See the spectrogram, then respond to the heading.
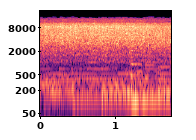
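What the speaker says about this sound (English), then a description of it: "I'm gonna dump it right in the pan." A tofu scramble with vegetables and spices hits a hot pan and sizzles, a dense continuous hiss with some low bubbling, loud and close and heard alone with no speech.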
